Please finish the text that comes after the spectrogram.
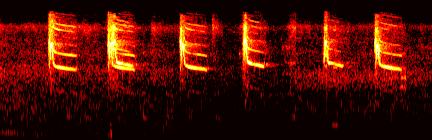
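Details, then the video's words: Young red-headed tailorbird begging, used as a lure: six sharp, high downward-swept chirps with bright overtones, each a brief squeak sliding lower, spaced about two-thirds of a second apart over quiet background hiss. "Suara Anak Burung Prenjak kepala Merah Atau prenjak Atas Untuk Pikat"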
